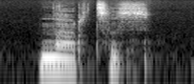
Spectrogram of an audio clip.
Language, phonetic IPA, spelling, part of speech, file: Polish, [ˈnart͡sɨs], narcyz, noun, LL-Q809 (pol)-narcyz.wav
